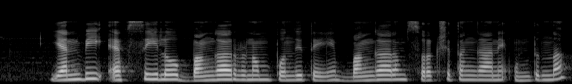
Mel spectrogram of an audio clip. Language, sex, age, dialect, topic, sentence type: Telugu, female, 51-55, Central/Coastal, banking, question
